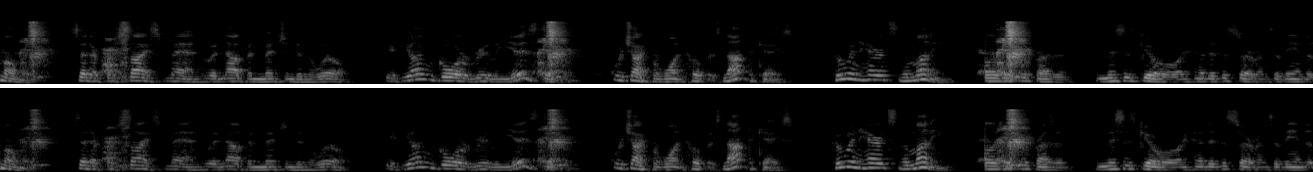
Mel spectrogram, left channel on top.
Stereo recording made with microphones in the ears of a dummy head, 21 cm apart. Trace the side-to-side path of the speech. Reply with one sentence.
In this clip you hear the speech move from left to right.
